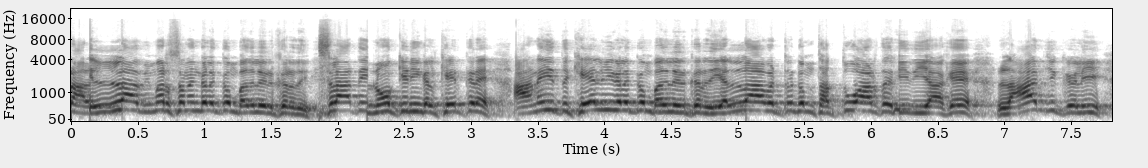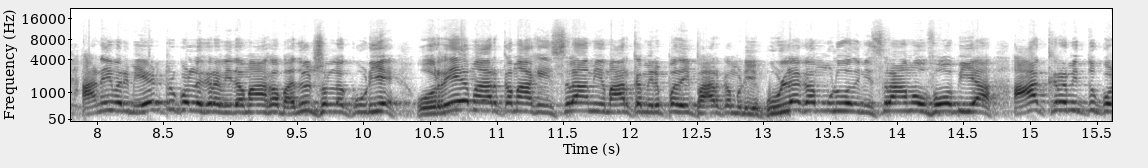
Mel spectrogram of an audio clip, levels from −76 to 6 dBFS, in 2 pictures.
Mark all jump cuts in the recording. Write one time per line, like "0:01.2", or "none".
none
